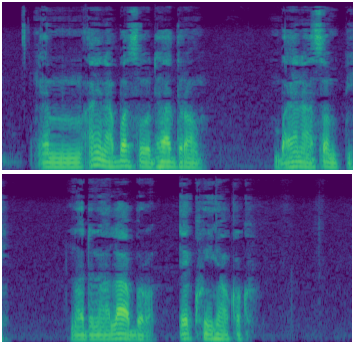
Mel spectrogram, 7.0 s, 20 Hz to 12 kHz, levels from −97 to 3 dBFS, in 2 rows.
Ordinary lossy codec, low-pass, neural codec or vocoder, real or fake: AAC, 32 kbps; 10.8 kHz; none; real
